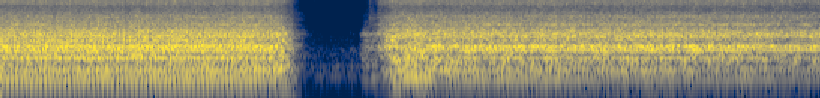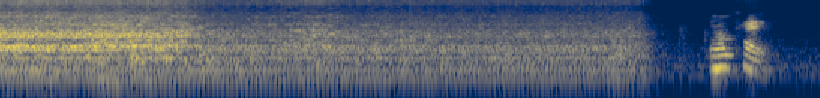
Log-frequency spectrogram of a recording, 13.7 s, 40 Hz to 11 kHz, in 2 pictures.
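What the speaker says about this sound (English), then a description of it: "It's a Brother PQ1500. And the reason I like this machine is because it sews really, really, really fast." A Brother PQ1500 sewing machine runs at high speed with a loud, steady motor whir and needle rattle. It stops briefly near the start, runs on for about nine seconds, then cuts out, followed by a few short clicks.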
